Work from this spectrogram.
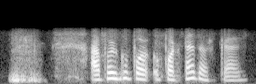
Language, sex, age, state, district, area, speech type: Odia, female, 45-60, Odisha, Sundergarh, rural, conversation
